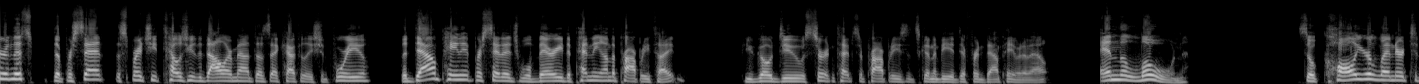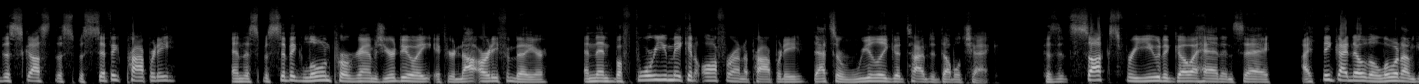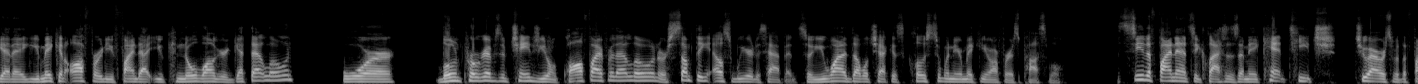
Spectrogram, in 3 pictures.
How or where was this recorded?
live audience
